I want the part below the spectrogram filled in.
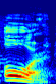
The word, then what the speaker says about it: Ur: Here is a place called Ur. It looks like Ur. If you read it in the Bible, you'll pronounce it as Ur. It's U-R. But it's not pronounced you are. In Hebrew, it's actually pronounced or.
